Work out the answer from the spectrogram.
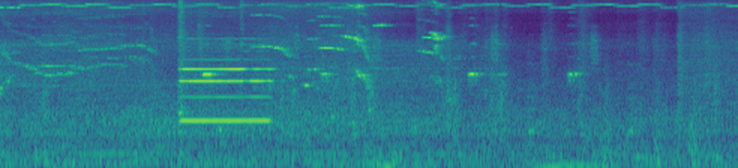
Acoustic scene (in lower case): bus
